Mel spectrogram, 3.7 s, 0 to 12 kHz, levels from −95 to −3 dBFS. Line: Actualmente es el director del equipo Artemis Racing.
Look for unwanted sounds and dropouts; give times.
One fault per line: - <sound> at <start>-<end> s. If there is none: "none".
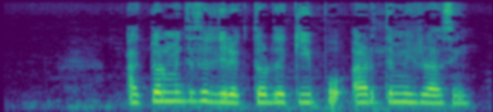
none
